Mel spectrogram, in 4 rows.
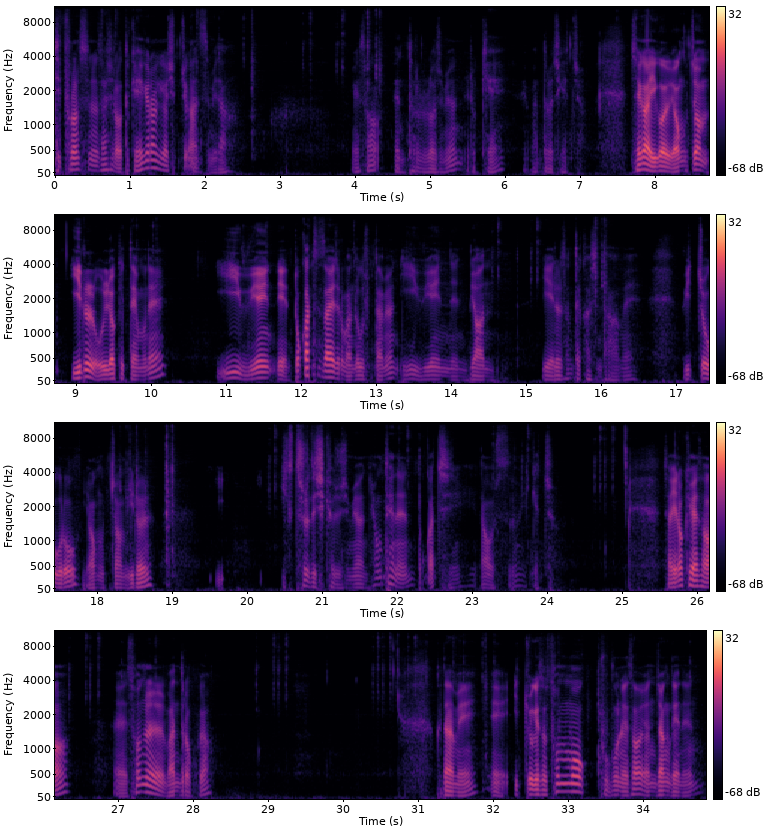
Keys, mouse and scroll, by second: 2.6 shift+right click, 4.4 space, 10.2 shift+right click, 16.1 space, 18.3-19.2 typing, 31.9 shift+right click.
